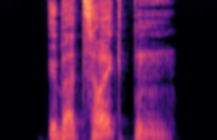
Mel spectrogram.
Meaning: inflection of überzeugen: 1. first/third-person plural preterite 2. first/third-person plural subjunctive II
- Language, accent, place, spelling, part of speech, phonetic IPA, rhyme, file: German, Germany, Berlin, überzeugten, adjective / verb, [yːbɐˈt͡sɔɪ̯ktn̩], -ɔɪ̯ktn̩, De-überzeugten.ogg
